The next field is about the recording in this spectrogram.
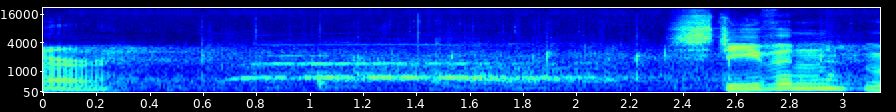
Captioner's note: applause, cheering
